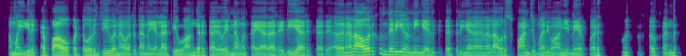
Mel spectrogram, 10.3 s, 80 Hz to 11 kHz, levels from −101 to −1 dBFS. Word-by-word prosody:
ஆமா 125 0 +1
இருக்குற 155 +3 +1
பாவப்பட்ட 135 +1 +4
ஒரு 125 0 -1
ஜீவன் 130 -1 0
அவர் 110 +1 -3
தானே, 115 0 -1
எல்லாததையும் 120 +2 -1
வாங்குறக்காகவே 120 -1 0
நாம 115 -1 -2
தயாரா 115 +3 +3
ரெடியா 125 +6 +3
இருக்காரு. 105 0 -7
அதனால 145 +4 +2
அவருக்கும் 185 +3 +1
தெரியும். 170 -5 +2
நீங்க 135 -1 +1
எதுக்கு 135 +1 -11
கத்துறீங்க. 130 0 -3
அதனால 135 +1 -1
அவரும் 135 +1 -5
ஸ்பான்ஜ் 130 0 -2
மாரி 135 0 -2
வாங்கினே 125 0 -1
இருப்பாரு. 120 +6 -6 0.3
உள்ள 140 - -6 0.4
உக்கார்ந்து. 135 0 -6
130 Hz, 155 wpm, -21 LUFS, 120-135 Hz, 0.4 s, பாவப்பட்ட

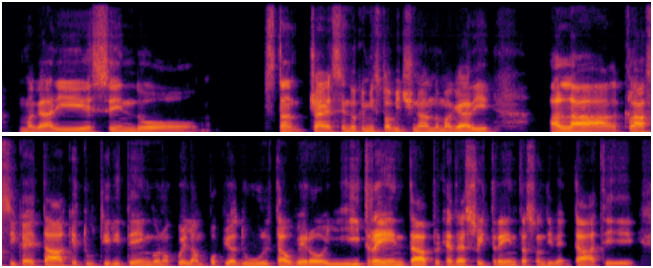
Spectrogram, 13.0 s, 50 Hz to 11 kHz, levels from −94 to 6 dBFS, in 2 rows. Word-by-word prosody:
Magari, 100 0 -1
essendo 100 -2 -3 0.6
stan - - -2
cioè, - - +3
essendo 105 +2 -2
che 110 - -8
mi 110 0 -4
sto 105 - -3
avvicinando, 105 -1 -2
magari, 105 0 +1 0.6
alla 105 -2 +5
classica 105 +2 0
età 105 +1 +3
che 100 - -6
tutti 105 0 -7
ritengono 100 -1 -4
quella 100 -2 -3
un 100 - -10
po' 100 - -7
più 100 0 -2
adulta. 100 0 -2
Ovvero 100 0 +1
i 100 +2 -3
i - - -3
30 110 0 +6
perché 100 -2 -4
adesso 100 0 0
i 100 - -5
30 100 -1 0
son 100 0 -6
diventati 95 -1 -2
100 Hz, 145 wpm, -23 LUFS, 100-105 Hz, 0.6 s, 30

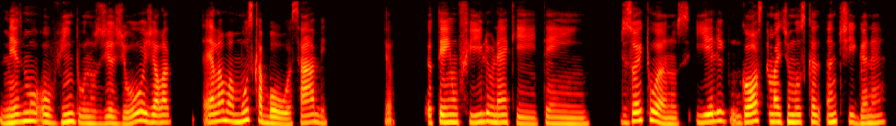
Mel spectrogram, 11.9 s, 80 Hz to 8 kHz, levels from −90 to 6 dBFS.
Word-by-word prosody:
Mesmo 180 +5 +3
ouvindo 170 0 0
nos 145 -1 -3
dias 150 0 -2
de 140 - -4
hoje 185 +5 +2
ela 170 +1 +1 0.4
ela 185 +3 +1
é - - +2
uma 205 -3 +1
música 200 +3 +2
boa, 145 -5 +2
sabe, 160 +1 -1 0.8
eh, - - -5 0.5
eu 160 - -3
tenho 175 +1 +3
um - - +1
filho, 175 +3 -1
né, 170 0 +2
que 140 -4 -5
tem 140 -2 -3 0.4
18 205 +7 +1
anos 140 -6 -1
e 170 0 0
ele 195 +2 +2 0.2
gosta 185 +3 +3
mais 180 -1 +2
de 180 - 0
música 175 0 0
antiga, 170 -4 -2
né 160 +3 -3
170 Hz, 155 wpm, -24 LUFS, 150-180 Hz, 0.8 s, Mesmo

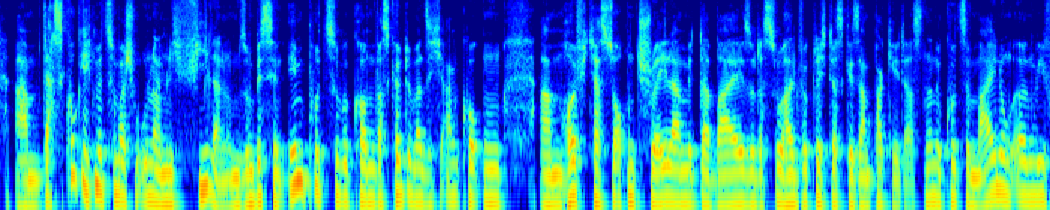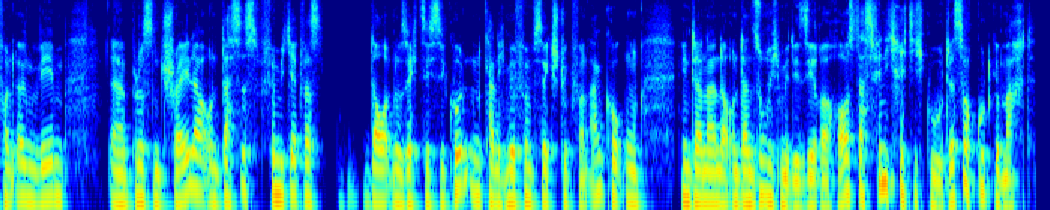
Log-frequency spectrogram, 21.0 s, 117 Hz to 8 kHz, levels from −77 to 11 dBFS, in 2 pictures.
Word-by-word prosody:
ähm, 110 0 0
das - - 0
gucke 235 -2 0
ich 190 - 0
mir 190 - +6
zum 175 -2 -2
Beispiel 155 -3 0
unheimlich 125 -4 +2
viel 185 +4 +1
an, 105 - -1
um 115 +1 +1
so 120 - 0
'n 125 - +3
bisschen 145 -3 +1
Input 190 -1 +4
zu 170 - 0
bekommen: 140 -2 0
„Was 130 -1 0
könnte 160 +3 +1
man 140 -1 +1
sich 120 +3 -6
angucken?” 140 -3 -1 0.4
Ähm, 120 0 +2
häufig 155 0 +3
hast 130 -1 +2
du - - +2
auch - - -2
'n 145 -1 0
Trailer 135 +1 +3
mit 130 -1 -1
dabei, 120 +1 +3
so 125 0 0
dass 120 0 -2
du 135 -2 +3
halt 120 0 +3
wirklich 130 -1 -1
das 125 -1 -2
Gesamtpaket 115 -1 -2
hast, 95 +7 -7
ne, 140 - -1
'ne 135 -3 -2
kurze 140 +1 -3
Meinung 155 +9 +2
irgendwie 155 -1 0
von 140 - -4
irgendwem, 145 +1 -1 0.5
ähm, 125 -3 0
plus 135 0 -1
'n 130 - 0
Trailer. 165 +9 +1
Und 130 -4 -4
das 155 +1 -1
ist 185 0 -3
für 170 - -2
mich 160 +1 -1
etwas 155 -3 -3 0.4
dauert 130 -1 +2
nur 130 -2 0
60 125 0 -2
Sekunden, 165 +6 -1
kann 140 -2 -1
ich 125 - -3
mir 125 +1 +4
5, 125 0 -3
6 130 -1 -1
Stück 130 -2 -6
von 110 -3 -6
angucken 145 -5 -2 0.4
hintereinander. 130 -4 +2
Und 125 +1 -1
dann 130 -1 +4
suche 150 +4 0
ich 125 - -4
mir 115 - +3
die 105 0 0
Serie 110 +1 0
auch 100 - -8
raus. 165 0 +3
Das 175 - 0
finde 205 0 +3
ich 210 - -3
richtig 165 -3 -3
gut. 105 -4 -3
Das 140 +1 +1
ist - - +1
auch 200 - 0
gut 180 - -4
gemacht. 110 -6 -3
135 Hz, 250 wpm, -23 LUFS, 125-155 Hz, 0.5 s, mir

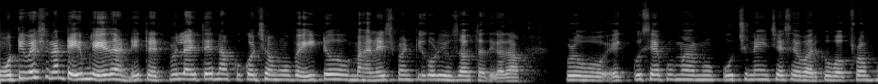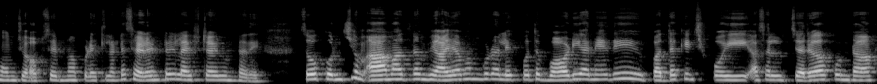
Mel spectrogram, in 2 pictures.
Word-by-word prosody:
Motivation 290 +9 +3
అంటే 285 -2 +4
ఏమి 250 +1 +2
లేదండి. 220 -2 +6
ట్రెడ్‌మిల్ 220 +3 -1
అయితే 240 +1 +1
నాకు 235 -1 -5
కొంచెము 220 -1 -1
వెయిటు 210 +4 +3 0.3
మేనేజ్మెంట్‌కి 205 +3 -2
గూడా 215 0 +3
యూజ్ 200 0 -2
అవుతది 195 -2 -4
గదా! 165 +2 -2 0.5
ఇప్పుడు 205 -1 +1 0.4
ఎక్కువ 185 +5 -5
సేపు 230 0 -1
మనము 215 -1 -1 0.2
కూర్చొని 215 +1 -3 0.2
చేసే 215 -1 -1
work. 180 +1 -2
Work 185 0 -3
from 205 -1 -1
home 190 -1 -2
jobs 175 -1 -4
ఉన్నప్పుడు 195 -1 -4
ఎట్లా 190 +2 -7
అంటే, 225 +4 -5
సెడెంటరీ 205 +4 +1
లైఫ్‌స్టైల్ 205 0 -1
ఉంటది. 170 -6 -6 0.5
సో, - - +3 0.2
కొంచెం 235 +5 0 0.2
ఆ - - +9
మాత్రం 240 0 0
వ్యాయామం 225 +5 +2
గూడా 245 -1 -1
లేకపోతే, 220 +2 -2
బాడీ 205 +4 +3
అనేది 230 +3 -3 0.3
బద్ధకించిపోయి, 205 -1 -2 0.2
అసలు 200 0 -2 0.2
జరగకుండా, 205 +1 +1
215 Hz, 145 wpm, -20 LUFS, 195-230 Hz, 0.5 s, ఆ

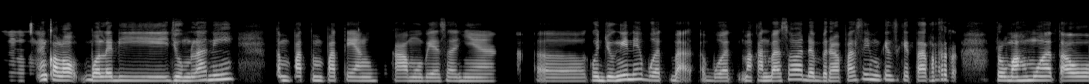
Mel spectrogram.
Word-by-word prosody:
Mmm, 175 +5 -2
kalau 190 -2 +8 0.2
boleh 180 0 +5
dijumlah 180 0 0
nih, 225 +2 +3 0.5
tempat-tempat 185 -1 -1 0.2
yang 175 0 +1 0.3
kamu 170 0 +1
biasanya, 165 0 -2 0.6
eee, 160 0 -4
kunjungin 185 +4 +4
ya 240 - 0
buat 185 -1 0
ba - - -2 0.2
buat 165 0 -2 0.2
makan 175 +1 0
bakso 170 +6 +1
ada 195 -5 +1
berapa 165 +2 0
sih? 240 - -3
Mungkin 210 0 -1
sekitar-r 195 +2 -1 0.5
rumahmu 185 +1 +4
atau, 180 -1 +3
180 Hz, 130 wpm, -21 LUFS, 170-190 Hz, 0.6 s, kalau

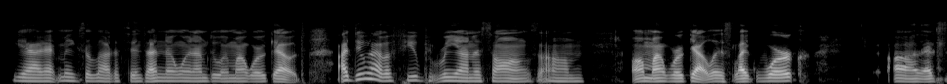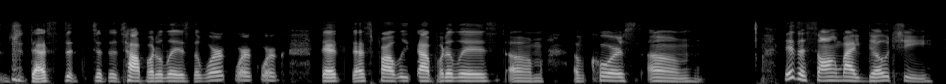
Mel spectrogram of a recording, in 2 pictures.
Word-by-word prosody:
Yeah, 155 -3 -2
that 150 -1 -4
makes 170 -2 -9
a 160 - -5
lotta 150 -1 -6
sense, 145 0 -10
I 140 - +2
know 155 0 -5
when 155 -1 -5
I'm 145 +1 -5
doing 145 -1 -7
my 140 0 -3
workout. 140 -1 -2 0.3
I 185 - +4
do 235 +7 -4
have 230 -9 0
a 165 - -3
few 185 +2 -9
p 175 0 -16
Rihanna 155 -2 -3
songs, 145 -2 -4
um, 145 -1 -7 0.5
on 150 - +1
my 145 +1 +4
workout 145 -2 +2
list, 140 0 -3
like, 135 +2 +2
Work, 155 +3 +1 0.8
uh, 135 -2 0
that's 130 +1 -4 0.3
that's 145 0 +6
the 190 -4 -2 0.3
the 160 0 -5
top 165 -1 +7
of 150 - +2
the 155 - +2
list, 150 -2 0
the 145 - -4
“work, 190 +6 +1
work, 190 - -1
work,” 185 - -5 0.3
that's 155 -1 +6
that's 160 +2 +2
probably 165 0 +3
top 165 -2 +7
of 170 - 0
the 170 - +5
list, 165 +2 +1
um, 150 0 -2 0.3
of 145 -1 -8
course, 170 -3 0
um, 145 -4 -1 0.8
there's - - +2
a 220 - +4
song 180 -1 +3
by 180 -2 +6
Doechii 165 -3 -3
155 Hz, 180 wpm, -24 LUFS, 145-170 Hz, 0.8 s, top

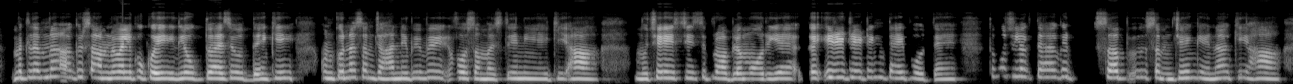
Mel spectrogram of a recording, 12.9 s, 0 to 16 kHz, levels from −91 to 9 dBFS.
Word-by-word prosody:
मतलब 295 +2 -1
ना 340 +1 -1
अगर 305 +2 -5
सामने 275 -3 +1
वाले 275 0 +7
को 280 - -3
कोई 255 0 +6
लोग 250 -3 +1
तो 265 - +3
ऐसे 255 +1 +3
होते 225 -4 -1
हैं 235 0 +1
कि 270 +1 -2 0.3
उनको 270 +1 +1
ना 300 +2 0
समझाने 255 -4 +1
में 265 +2 -4
भी 290 +1 -2 0.2
वो 265 - +3
समझते 240 0 -1
नहीं 250 -1 +3
हैं 235 -1 -2
कि 245 +2 -7
हाँ 240 -1 +2 0.4
मुझे 240 +4 +4
इस 265 0 -4
चीज़ 265 -3 -5
से 290 - -9
प्रॉब्लम 240 -2 0
हो 235 0 -2
रही 235 0 -1
है, 250 -1 0
अ, 275 - -3
इरिटेटिंग 300 0 +3
टाइप 270 -3 -3
होते 230 -4 -5
हैं। 235 0 -4 0.3
तो 345 - -15
मुझे 350 -1 -8
लगता 325 -2 -4
है 315 - -3
अगर 315 -4 -7 0.3
सब 290 -4 +1 0.2
समझेंगे 270 0 -2
ना 265 +3 -1
कि 290 - -9
हाँ 245 -1 -1
260 Hz, 220 wpm, -21 LUFS, 245-285 Hz, 0.4 s, वाले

